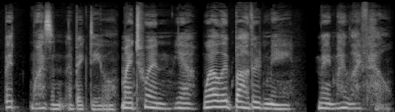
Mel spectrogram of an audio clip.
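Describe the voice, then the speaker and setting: A woman playing a brooding, remorseful young sorceress superhero in a video game, speaking with a soft, breathy, earnest voice. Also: lowish voice, no echo, studio quality. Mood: earnest, subdued. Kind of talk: dramatic video game character dialogue.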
